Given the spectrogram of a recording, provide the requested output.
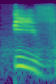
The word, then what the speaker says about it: Yves: I've been having an amazing conversation with Yves, Y-V-E-S. The S is silent, of course.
